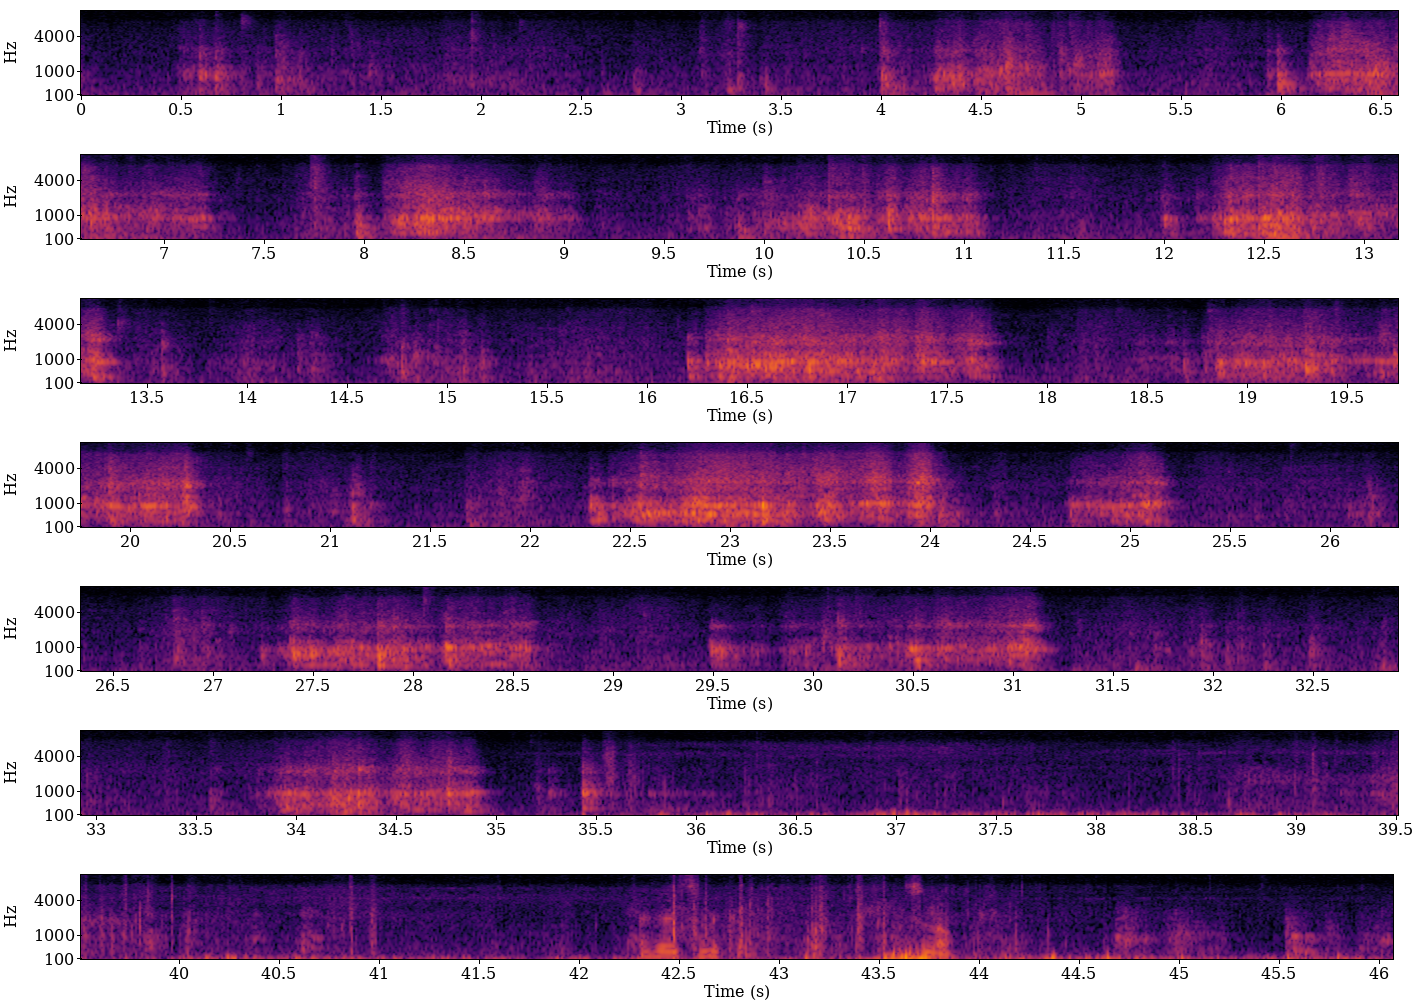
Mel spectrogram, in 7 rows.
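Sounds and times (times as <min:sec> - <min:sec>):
rasping rubbing strokes: 0:04.1 - 0:11.2, 0:12.0 - 0:32.2, 0:33.2 - 0:36.6.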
